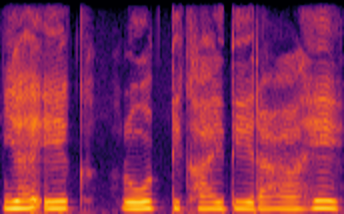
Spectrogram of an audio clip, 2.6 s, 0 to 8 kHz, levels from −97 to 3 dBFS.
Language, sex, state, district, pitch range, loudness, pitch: Hindi, female, Madhya Pradesh, Bhopal, 235-255 Hz, -16 LUFS, 245 Hz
